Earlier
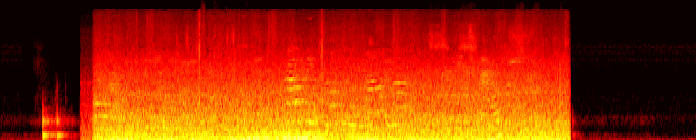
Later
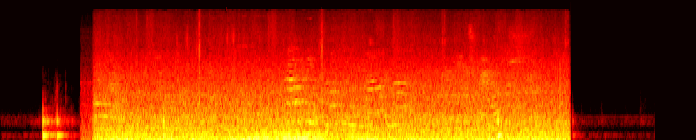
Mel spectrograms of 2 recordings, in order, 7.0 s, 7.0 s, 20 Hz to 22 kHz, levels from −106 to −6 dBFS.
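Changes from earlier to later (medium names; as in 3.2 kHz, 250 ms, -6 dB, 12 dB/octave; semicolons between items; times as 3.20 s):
speech: muted; first sound +6.5 dB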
